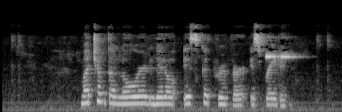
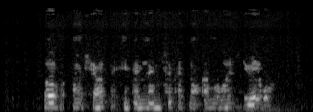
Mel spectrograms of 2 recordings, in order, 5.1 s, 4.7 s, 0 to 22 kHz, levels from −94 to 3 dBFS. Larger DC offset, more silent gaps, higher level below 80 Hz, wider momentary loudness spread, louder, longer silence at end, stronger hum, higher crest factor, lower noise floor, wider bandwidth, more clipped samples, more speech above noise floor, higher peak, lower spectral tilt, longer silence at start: neither; neither; first, -56 dBFS vs -74 dBFS; second, 12 LU vs 23 LU; first, -21 LUFS vs -33 LUFS; about the same, 0.6 s vs 0.65 s; first, 60 Hz at -50 dBFS vs none; about the same, 20 dB vs 24 dB; second, -55 dBFS vs -77 dBFS; second, 10.5 kHz vs 16.5 kHz; neither; second, 33 dB vs 45 dB; first, -4 dBFS vs -12 dBFS; second, -2 dB/octave vs -8.5 dB/octave; first, 1.2 s vs 0.65 s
